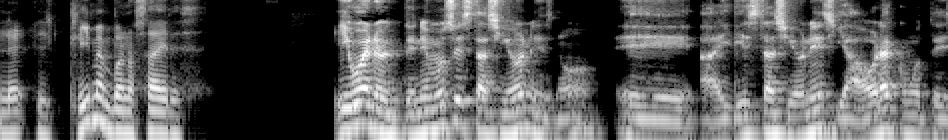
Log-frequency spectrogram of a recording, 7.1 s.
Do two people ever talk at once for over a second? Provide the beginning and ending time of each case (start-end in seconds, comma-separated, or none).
none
